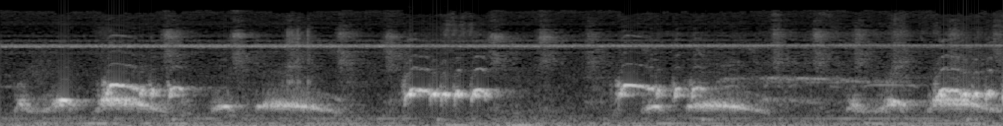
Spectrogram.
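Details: Loud, frequently calling cemani zebra dove, used as a lure so rival doves answer and breeding drive rises, repeats trilled, rolling coo phrases every second or two, each with a higher bubbling burst, over a faint constant whine.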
